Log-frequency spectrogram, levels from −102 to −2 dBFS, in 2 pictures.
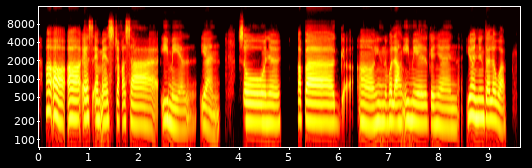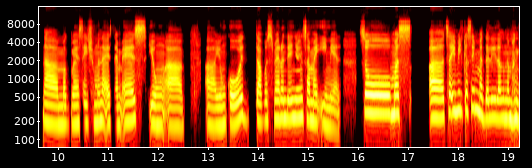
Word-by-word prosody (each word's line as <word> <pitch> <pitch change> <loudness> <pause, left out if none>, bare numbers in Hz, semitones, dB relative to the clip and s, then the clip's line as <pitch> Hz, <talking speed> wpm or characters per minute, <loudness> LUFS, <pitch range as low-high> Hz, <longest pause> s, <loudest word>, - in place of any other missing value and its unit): Oo, 285 -6 +6
ah, 220 0 +5
SMS 220 -2 -1
tsaka 200 -2 -4
sa 195 -1 -1 0.5
email, 185 -4 -6
'yan. 160 -7 -6 0.3
So 195 -2 +1
'no, 190 -1 -3 0.3
kapag, 195 -3 +4 0.3
ah, 190 -3 -2
hi 190 +3 -3 0.2
walang 195 -1 0
email 195 -3 -3
ganyan, 170 -3 -7
yun 250 -1 +1
yung 230 - -1
dalawa, 215 -7 -1 0.4
na 185 -3 0
mag-message 185 +2 -6
muna 195 +1 -3
SMS 190 +4 -2
yung, 180 -2 -4
ah, 170 -1 0 0.5
ah 175 -2 -3
yung 175 +2 -5
code, 205 +5 +1 0.2
tapos 205 0 -2
meron 225 +1 -1
din 230 +1 0
yung 240 - -1
sa 215 -3 -2
may 195 -2 -2
email. 165 -6 -7 0.4
So 285 - +3 0.5
mas, 270 - +2 0.3
ah, 230 0 +5
sa 275 +4 -2
email 290 +2 0
kasi 300 +3 -4
madali 235 -6 -1
lang 225 0 -2
naman 220 0 -1
200 Hz, 135 wpm, -22 LUFS, 185-225 Hz, 0.5 s, Oo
